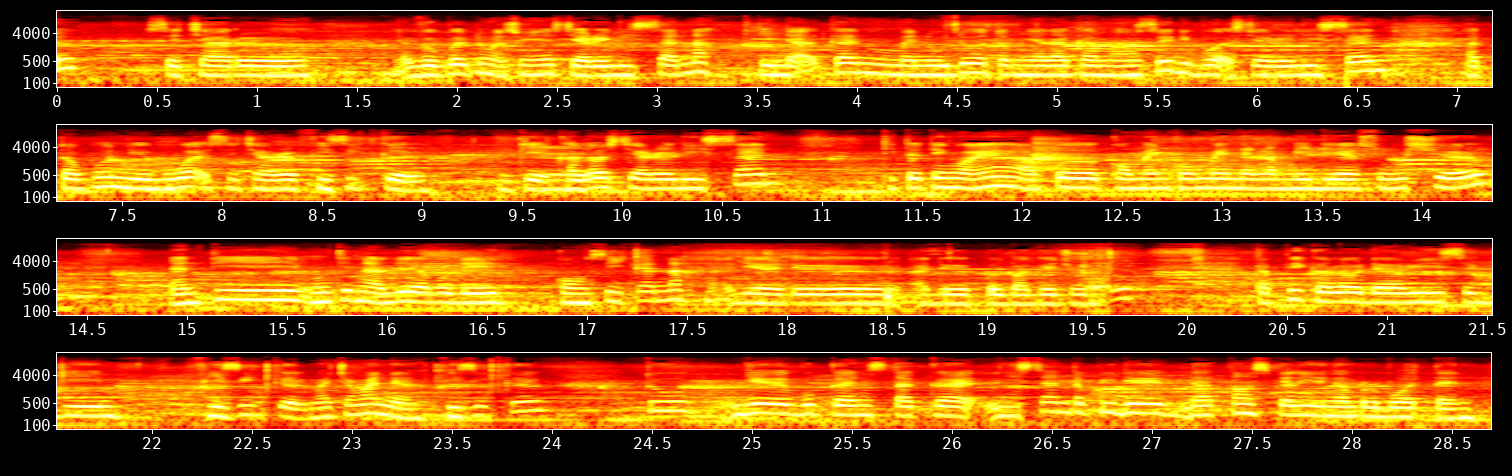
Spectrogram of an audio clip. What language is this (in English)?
Malay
